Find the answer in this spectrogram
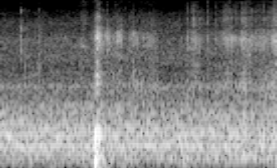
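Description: A single sharp click about two thirds of a second in, as small survival-kit items such as tent pegs and cord are handled and set down, over a steady faint hiss.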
